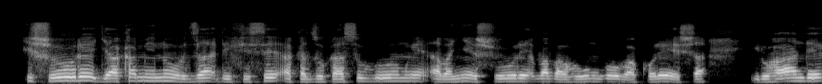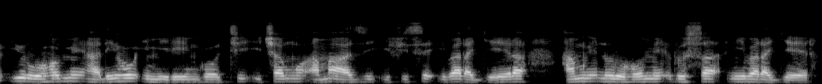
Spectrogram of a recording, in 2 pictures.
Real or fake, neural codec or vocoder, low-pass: fake; vocoder, 44.1 kHz, 128 mel bands every 256 samples, BigVGAN v2; 7.2 kHz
